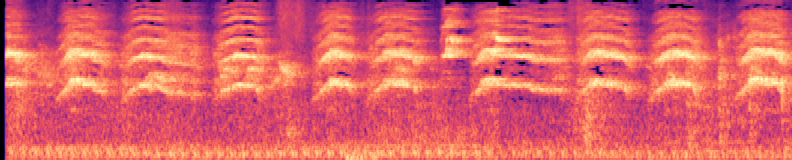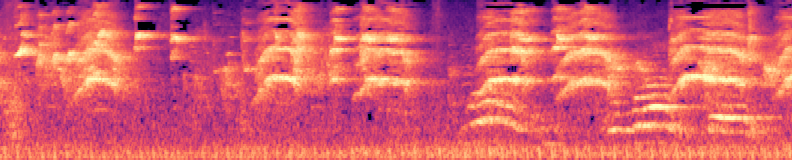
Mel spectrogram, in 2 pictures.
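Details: Zebra finch (Taeniopygia guttata) song: rapid nasal beeps and buzzy chirps repeated in quick succession.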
